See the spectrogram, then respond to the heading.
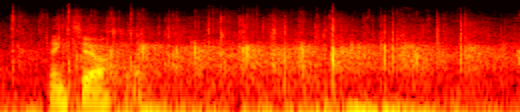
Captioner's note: audience applauding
